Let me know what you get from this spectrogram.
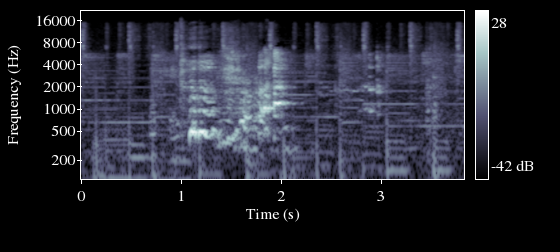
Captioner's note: laughter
